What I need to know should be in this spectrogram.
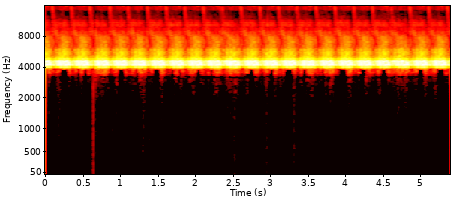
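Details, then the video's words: Crickets on a farm meadow during a peaceful full-moon summer night: high, metallic chirps repeating about four per second in a tight rhythm, with one brief break near the start. "Cricket chirping sounds for sleeping"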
